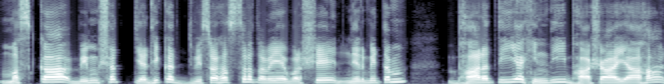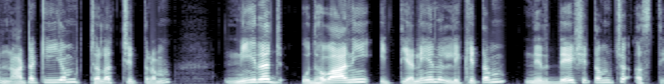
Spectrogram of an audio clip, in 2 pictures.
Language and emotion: Sanskrit, neutral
